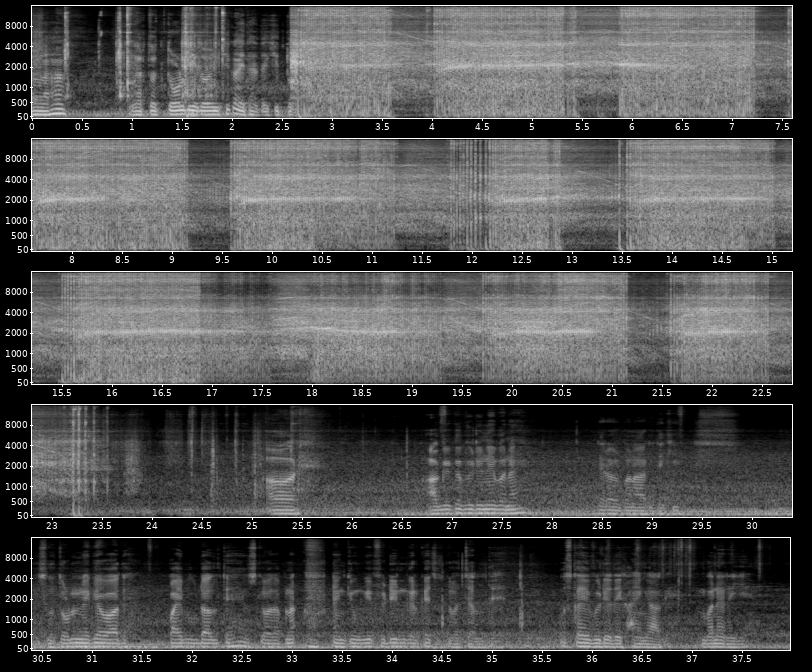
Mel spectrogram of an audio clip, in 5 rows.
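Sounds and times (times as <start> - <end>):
power tool breaking masonry: 0.0 - 23.9.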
